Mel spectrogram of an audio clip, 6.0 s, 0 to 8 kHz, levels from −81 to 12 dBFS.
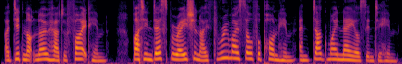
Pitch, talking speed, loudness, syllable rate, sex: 220 Hz, 220 wpm, -18 LUFS, 5.1 syllables/s, female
